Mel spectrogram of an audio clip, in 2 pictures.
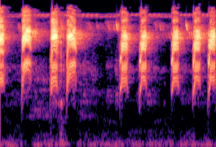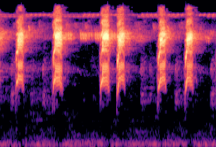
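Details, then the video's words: A steady stream of sharp, high-pitched chirps from a sooty-headed bulbul (kutilang) in energetic 'gacor' form, roughly two or three per second, with low hum beneath. "Suara kutilang √ gacorr"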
